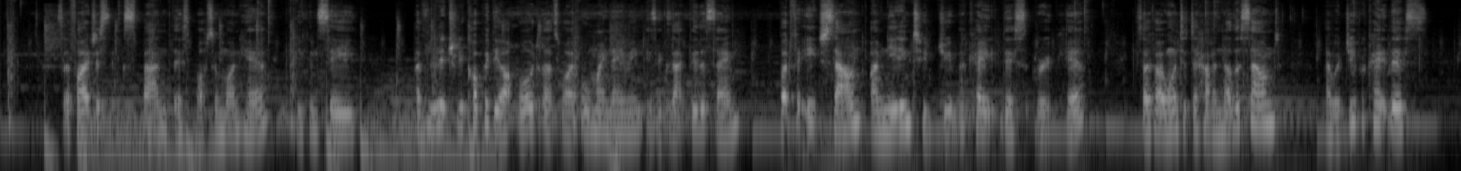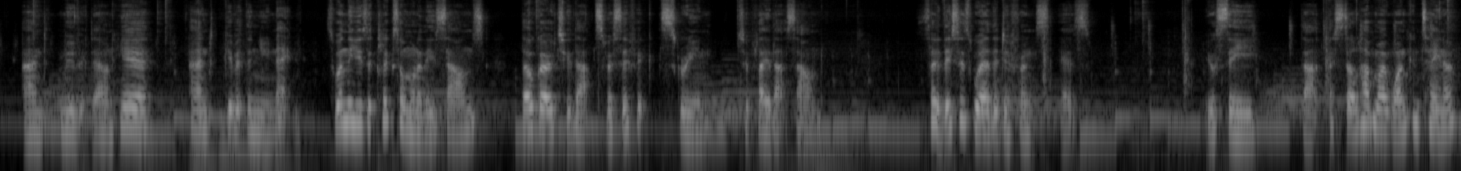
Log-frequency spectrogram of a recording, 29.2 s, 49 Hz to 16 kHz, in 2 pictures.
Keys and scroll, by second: 12.8 super+d, 16.7 l, 20.0 space.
